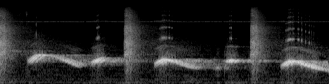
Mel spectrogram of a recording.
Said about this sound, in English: Okay, time to whistle at her. Hey, girl, you made my whistle blow.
